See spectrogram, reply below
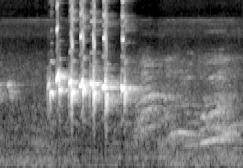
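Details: Yellow-vented bulbul call used as a lure to make other birds answer: one brief burst of quick, harsh chattering notes, followed by faint softer whistled notes.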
